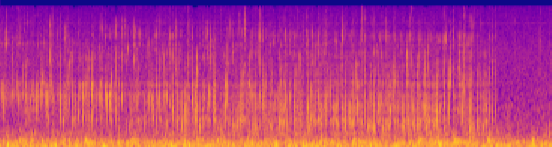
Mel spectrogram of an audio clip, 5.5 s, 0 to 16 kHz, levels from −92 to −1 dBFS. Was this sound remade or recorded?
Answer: recorded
